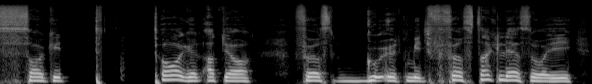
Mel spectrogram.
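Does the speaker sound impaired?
Yes: Down syndrome; present from birth.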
